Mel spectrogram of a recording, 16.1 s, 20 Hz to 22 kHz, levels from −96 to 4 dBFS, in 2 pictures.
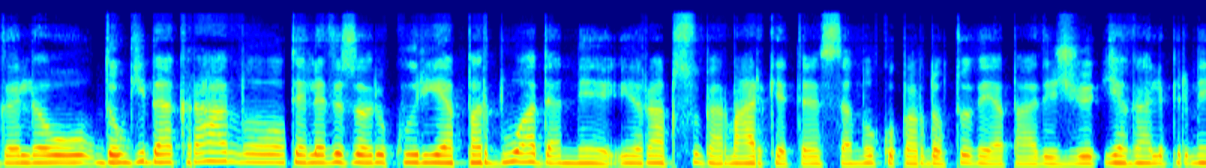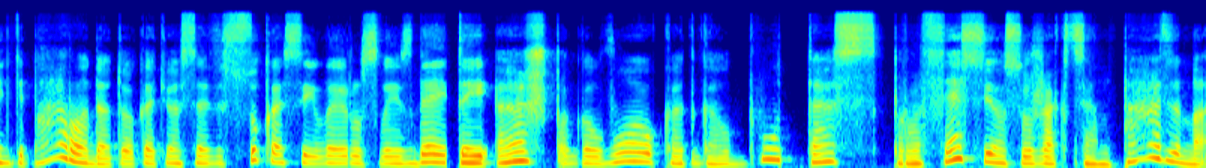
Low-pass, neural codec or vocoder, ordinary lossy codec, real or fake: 14.4 kHz; autoencoder, 48 kHz, 32 numbers a frame, DAC-VAE, trained on Japanese speech; Opus, 24 kbps; fake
